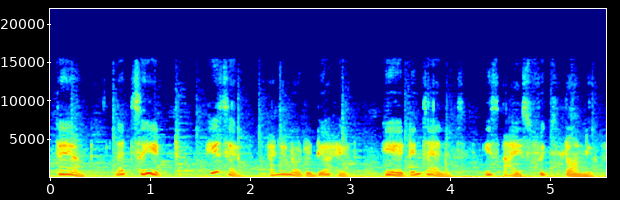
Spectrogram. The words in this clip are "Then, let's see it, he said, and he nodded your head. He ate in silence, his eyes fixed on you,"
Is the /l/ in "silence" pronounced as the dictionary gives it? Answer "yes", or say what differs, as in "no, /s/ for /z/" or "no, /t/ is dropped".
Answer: no, /n/ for /l/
